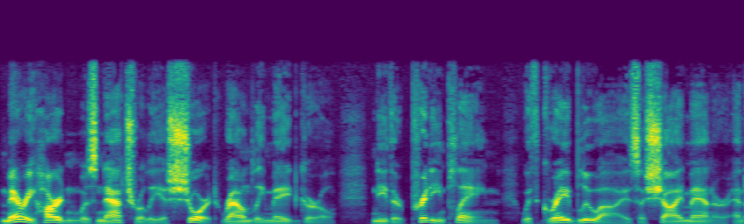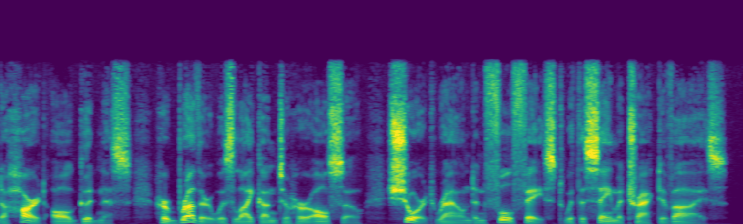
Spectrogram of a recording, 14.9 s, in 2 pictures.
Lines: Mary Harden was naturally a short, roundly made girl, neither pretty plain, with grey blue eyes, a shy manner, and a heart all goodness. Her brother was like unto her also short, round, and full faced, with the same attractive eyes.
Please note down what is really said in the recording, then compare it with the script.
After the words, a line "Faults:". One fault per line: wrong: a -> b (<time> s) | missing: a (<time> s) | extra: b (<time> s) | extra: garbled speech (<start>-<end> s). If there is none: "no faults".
Mary Harden was naturally a short, roundly made girl, neither pretty plain, with grey blue eyes, a shy manner, and a heart all goodness. Her brother was like unto her also short, round, and full faced, with the same attractive eyes.
Faults:
no faults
